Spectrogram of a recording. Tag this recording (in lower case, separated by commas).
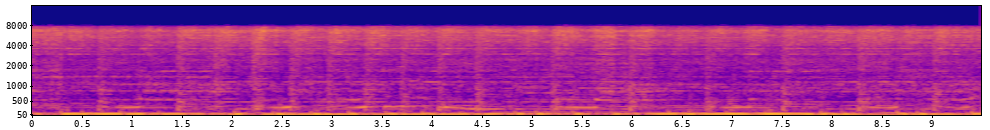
music, rock and roll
